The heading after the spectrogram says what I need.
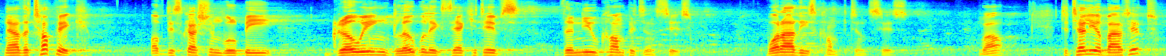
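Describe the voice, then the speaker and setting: Bright-voiced man emceeing in a big hall. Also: medium pitch. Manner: announcing, reads out credentials. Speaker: event emcee. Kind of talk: formal introduction. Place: large conference hall. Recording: reverberant hall.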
